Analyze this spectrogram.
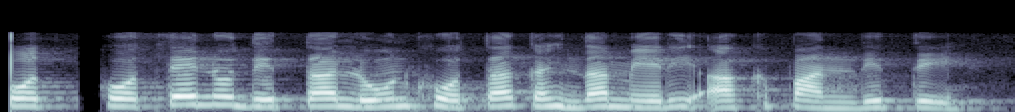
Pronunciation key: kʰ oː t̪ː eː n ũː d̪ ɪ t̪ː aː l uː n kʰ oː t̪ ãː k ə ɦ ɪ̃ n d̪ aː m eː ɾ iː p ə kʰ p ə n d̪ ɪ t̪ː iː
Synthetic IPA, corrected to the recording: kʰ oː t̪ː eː n ũː d̪ ɪ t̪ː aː l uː n kʰ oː t̪ aː k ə ɦ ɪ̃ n d̪ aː m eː ɾ iː ʔ ə kʰ p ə n d̪ ɪ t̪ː iː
